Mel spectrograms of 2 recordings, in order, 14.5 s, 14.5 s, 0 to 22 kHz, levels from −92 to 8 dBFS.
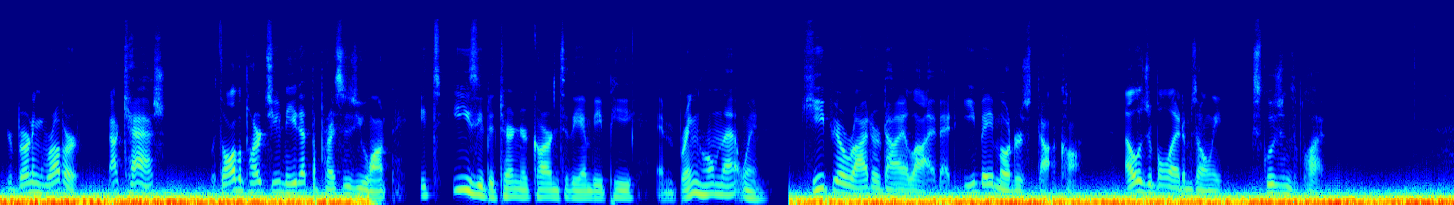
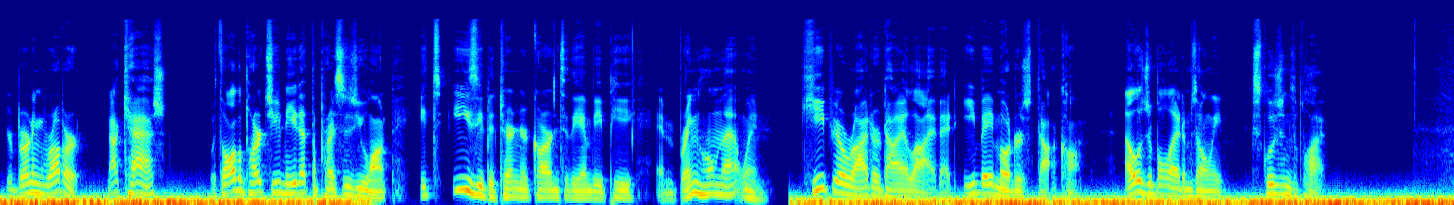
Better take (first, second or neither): second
